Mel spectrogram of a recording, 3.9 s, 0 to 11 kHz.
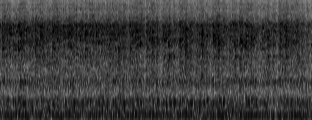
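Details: Race car Intimidator, V8 with open headers, after fixing stalling problem: deep, even idle burble firing smooth and steady, no miss or clatter; normal idle.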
